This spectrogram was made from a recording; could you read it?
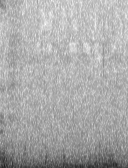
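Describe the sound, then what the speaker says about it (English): Video game rain hisses steadily throughout, with a low rumble of distant thunder rolling underneath; no talking. "It's just started raining and we got thunder off in the distance."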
